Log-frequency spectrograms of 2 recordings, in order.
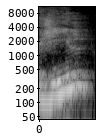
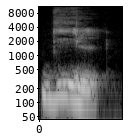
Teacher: instead of Jill which is the standard Arabic and also the Gulf and the Levantine we say in Egypt Gil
